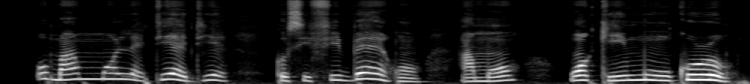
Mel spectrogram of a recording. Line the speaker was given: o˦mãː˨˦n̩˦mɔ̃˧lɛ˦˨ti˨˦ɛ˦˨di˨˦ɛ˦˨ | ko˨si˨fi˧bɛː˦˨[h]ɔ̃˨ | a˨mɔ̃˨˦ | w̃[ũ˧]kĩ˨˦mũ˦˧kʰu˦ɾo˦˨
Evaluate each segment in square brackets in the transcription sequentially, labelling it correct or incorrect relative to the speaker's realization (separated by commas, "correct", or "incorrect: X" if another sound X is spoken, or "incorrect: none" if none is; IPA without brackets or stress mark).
correct, incorrect: ɔ̃˧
